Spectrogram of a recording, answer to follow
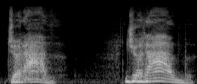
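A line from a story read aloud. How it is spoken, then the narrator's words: Whimpering, dying voice. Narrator (Spanish): llorisqueaba con voz expirante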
